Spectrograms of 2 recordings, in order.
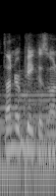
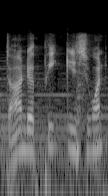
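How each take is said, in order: First: It is said in the speaker's normal accent. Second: It is said in a put-on Scottish accent.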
